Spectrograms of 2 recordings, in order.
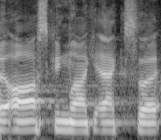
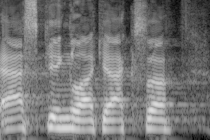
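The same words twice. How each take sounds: First: It is said in a non-American accent. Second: It is said in an American accent. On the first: The two words do not rhyme. "I would say" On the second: The two words rhyme. "So you would say"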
